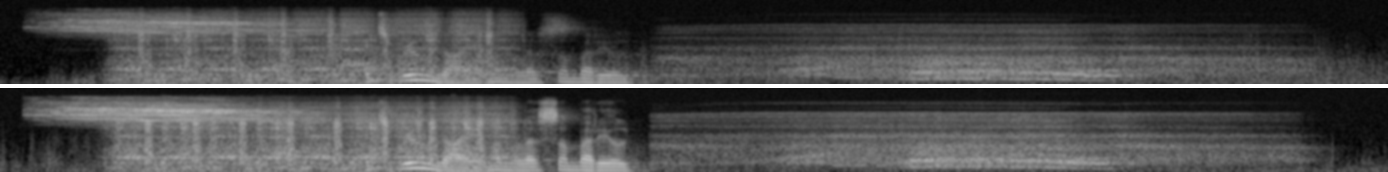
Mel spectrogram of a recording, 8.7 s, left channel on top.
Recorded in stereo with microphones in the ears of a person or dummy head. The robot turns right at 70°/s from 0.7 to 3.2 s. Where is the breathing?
75° right (ahead or behind), 4 m.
